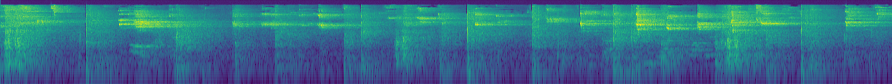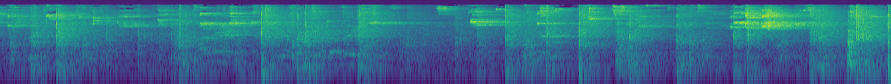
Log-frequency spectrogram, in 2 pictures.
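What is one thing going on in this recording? A basketball bounces on a wooden floor, echoing through a large hall.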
